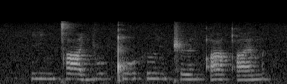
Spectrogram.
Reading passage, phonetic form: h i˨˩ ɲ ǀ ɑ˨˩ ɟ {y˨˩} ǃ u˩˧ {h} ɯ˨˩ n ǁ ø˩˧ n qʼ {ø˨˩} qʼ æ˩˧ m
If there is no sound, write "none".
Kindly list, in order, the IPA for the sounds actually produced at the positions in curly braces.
u˨˩, h, ø˨˩

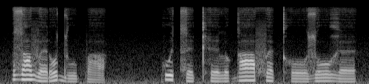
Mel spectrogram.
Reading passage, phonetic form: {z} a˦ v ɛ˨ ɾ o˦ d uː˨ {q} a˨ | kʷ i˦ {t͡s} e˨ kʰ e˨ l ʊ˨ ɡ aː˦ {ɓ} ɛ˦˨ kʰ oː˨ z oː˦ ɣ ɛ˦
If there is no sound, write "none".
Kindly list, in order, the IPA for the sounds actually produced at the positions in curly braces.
z, p, t͡s, f

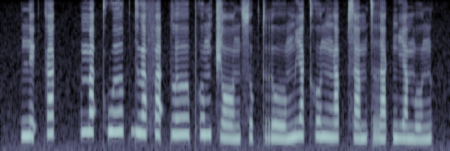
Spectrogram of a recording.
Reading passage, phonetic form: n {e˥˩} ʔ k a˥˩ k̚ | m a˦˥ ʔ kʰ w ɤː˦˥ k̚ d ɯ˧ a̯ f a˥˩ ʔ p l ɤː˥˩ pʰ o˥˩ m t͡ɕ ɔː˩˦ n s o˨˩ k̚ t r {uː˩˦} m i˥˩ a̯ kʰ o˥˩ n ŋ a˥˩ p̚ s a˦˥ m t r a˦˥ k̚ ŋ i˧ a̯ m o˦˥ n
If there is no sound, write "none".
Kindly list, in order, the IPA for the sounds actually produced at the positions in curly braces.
e˨˩, oː˩˦

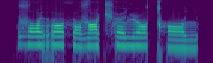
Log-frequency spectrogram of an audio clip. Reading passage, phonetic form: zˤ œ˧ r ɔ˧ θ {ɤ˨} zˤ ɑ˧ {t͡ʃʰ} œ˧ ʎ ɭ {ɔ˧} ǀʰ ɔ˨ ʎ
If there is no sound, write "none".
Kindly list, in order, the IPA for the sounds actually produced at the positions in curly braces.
ɵ˨, t͡ʃʰ, ɔ˧

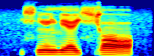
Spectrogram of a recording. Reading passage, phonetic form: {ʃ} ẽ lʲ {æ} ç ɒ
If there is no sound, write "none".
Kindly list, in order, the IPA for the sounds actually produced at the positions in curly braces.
ç, æ

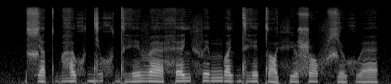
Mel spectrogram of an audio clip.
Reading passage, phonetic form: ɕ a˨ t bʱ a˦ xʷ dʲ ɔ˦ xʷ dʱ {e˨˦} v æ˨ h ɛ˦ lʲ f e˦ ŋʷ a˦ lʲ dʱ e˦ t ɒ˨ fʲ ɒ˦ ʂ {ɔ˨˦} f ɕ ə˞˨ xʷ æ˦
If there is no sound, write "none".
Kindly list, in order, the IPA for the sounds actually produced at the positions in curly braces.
e˨˦, ɔ˦

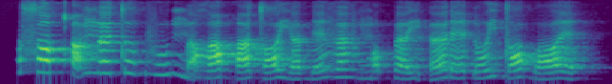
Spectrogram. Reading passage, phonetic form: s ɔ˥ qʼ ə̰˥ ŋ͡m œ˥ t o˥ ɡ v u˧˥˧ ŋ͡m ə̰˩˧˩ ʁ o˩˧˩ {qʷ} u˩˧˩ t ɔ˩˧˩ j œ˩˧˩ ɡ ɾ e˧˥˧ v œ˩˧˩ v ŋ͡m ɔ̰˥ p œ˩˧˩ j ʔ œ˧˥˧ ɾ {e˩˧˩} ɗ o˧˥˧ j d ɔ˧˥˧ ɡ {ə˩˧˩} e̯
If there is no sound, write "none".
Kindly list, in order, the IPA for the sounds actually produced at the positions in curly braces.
q, e˩˧˩, ɔ˩˧˩

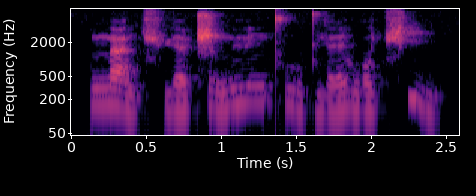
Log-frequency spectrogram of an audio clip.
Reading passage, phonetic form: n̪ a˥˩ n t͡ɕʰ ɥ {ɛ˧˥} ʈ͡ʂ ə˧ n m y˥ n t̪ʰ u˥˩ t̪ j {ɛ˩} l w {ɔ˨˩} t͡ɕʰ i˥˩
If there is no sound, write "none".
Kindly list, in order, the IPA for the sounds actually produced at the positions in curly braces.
ɛ˧˥, ɛ˧˥, ɔ˧˥

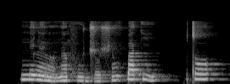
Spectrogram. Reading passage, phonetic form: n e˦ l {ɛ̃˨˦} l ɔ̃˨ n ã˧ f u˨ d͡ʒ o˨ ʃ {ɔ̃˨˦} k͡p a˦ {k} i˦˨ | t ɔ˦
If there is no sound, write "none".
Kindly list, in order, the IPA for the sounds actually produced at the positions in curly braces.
ɛ̃˧, ɔ̃˨˦, k

